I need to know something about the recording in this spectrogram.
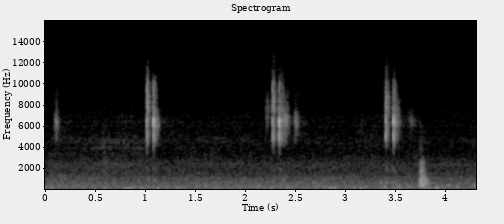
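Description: Three quiet computer mouse clicks, a little over a second apart, each a quick double snap of the button pressed and released.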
